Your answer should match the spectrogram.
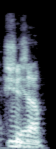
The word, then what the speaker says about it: Chazelle: just the way that he um is it chazelle is that pronounce it I just want to I want to yeah shelle yeah yeah the way that he films these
